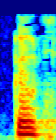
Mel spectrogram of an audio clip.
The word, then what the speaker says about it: Gould: The biologist and atheist Stephen Jay Gould, was it Gould? Alison, how do you say his surname? Gould, thank you.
